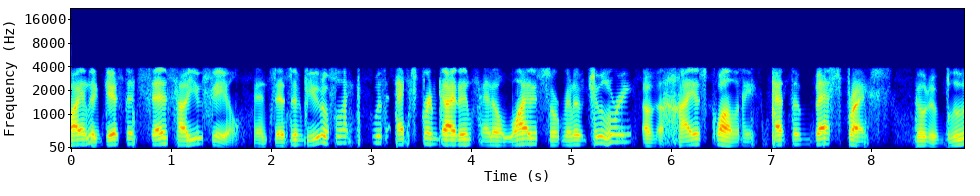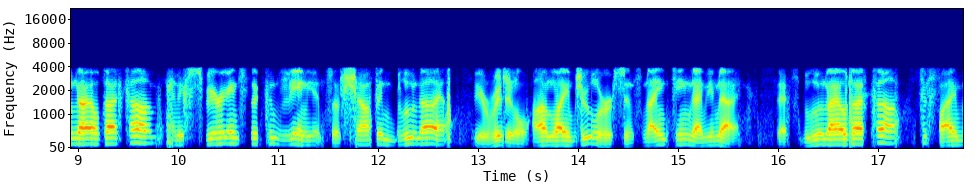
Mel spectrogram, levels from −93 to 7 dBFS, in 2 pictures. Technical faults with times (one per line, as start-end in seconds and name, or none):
0.00-17.85 LPC-10 vocoder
